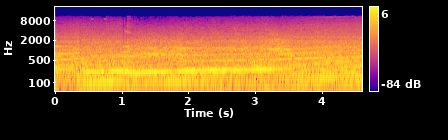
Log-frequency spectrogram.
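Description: A V8 biturbo race car engine in Gran Turismo 7 drones steadily near and loud, a sustained revving tone that holds and climbs slightly without pause.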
